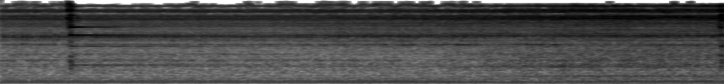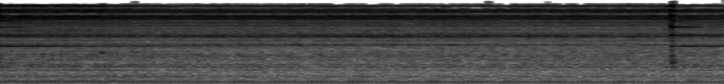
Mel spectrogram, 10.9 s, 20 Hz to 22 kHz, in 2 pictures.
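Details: 1930 Gilbert and Barker model 106 clock-face gas pump, after a WD-40 restoration, switched on and primed: steady low electric motor hum holding one pitch, no knocks, surging or grinding; motor sounds super smooth, pump running normally.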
